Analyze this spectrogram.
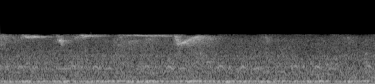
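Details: Month-old Senegal coucal chicks, rescued at about three days old when their nest was destroyed; high, thin, slightly rising squeaks come twice in quick succession over a low droning background.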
